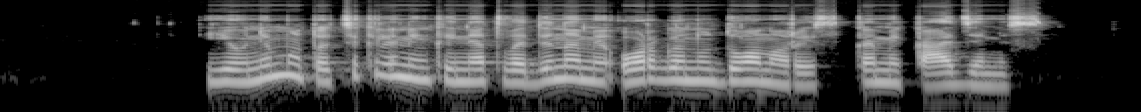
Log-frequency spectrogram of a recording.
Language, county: Lithuanian, Šiauliai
